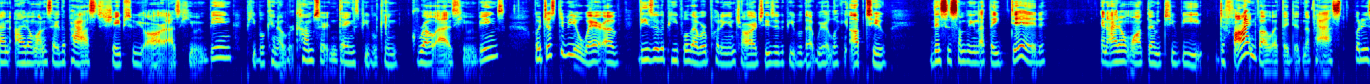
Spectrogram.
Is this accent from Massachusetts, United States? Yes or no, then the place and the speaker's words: yes; Boston, Massachusetts, United States; I am from Boston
